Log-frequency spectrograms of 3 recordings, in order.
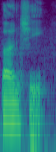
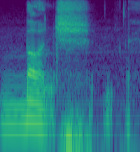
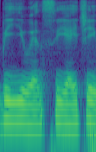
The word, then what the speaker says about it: Bunche: The first one was Ralph Bunche, or actually, I'm sorry, Ralph Bunche. His name is spelled B-U-N-C-H-E, but it's actually Ralph Bunche.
